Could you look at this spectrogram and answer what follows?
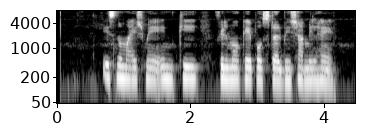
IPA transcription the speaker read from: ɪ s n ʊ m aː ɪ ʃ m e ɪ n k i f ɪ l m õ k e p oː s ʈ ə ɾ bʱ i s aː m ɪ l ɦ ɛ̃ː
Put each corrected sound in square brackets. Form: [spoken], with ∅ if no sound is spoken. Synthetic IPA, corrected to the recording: ɪ s n ʊ m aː ɪ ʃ m [ẽ] ɪ n k i f ɪ l m õ k e p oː s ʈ ə ɾ bʱ i [ʃ] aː m ɪ l ɦ ɛ̃ː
